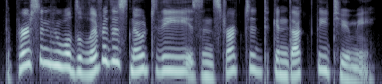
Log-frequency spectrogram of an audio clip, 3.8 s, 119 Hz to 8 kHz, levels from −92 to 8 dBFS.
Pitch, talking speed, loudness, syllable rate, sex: 235 Hz, 250 wpm, -18 LUFS, 6.0 syllables/s, female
